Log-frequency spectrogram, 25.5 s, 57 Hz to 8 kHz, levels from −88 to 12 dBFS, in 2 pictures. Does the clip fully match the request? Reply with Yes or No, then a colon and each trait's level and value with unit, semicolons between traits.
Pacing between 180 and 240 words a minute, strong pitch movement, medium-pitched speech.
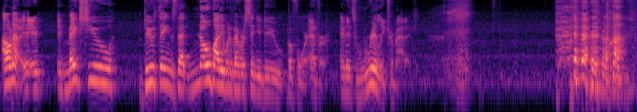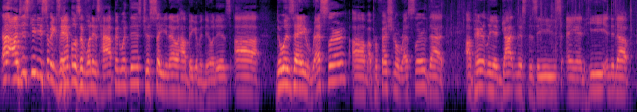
No: average, 160 wpm; wide, 6.4 semitones; medium, 165 Hz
